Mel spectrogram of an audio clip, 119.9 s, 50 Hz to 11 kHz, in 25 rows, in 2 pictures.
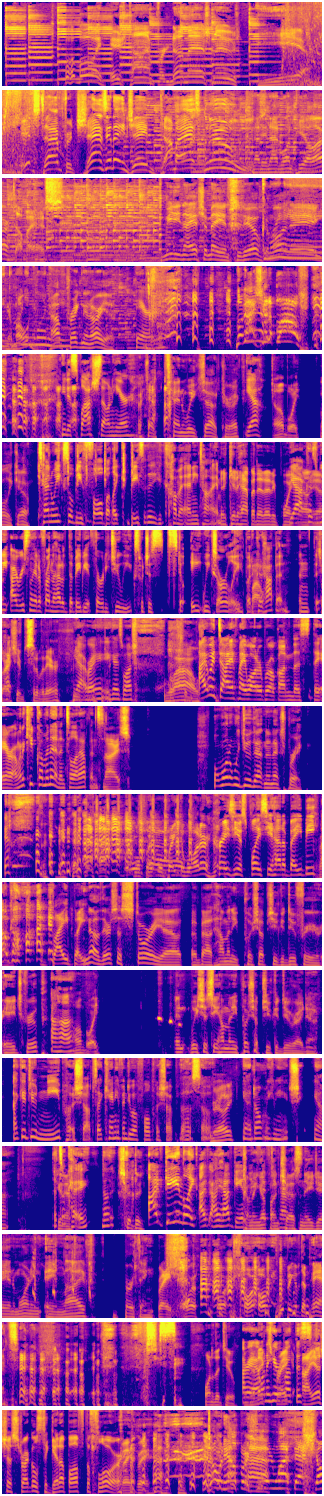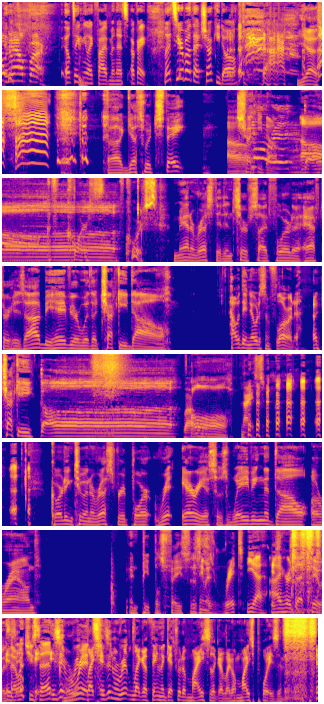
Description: The Tribe called in to share their favorite moments from Toad's Place shows they've attended over the last 50 years. (21:58) In Dumb Ass News, a man attempted a Guinness World Record by chewing on burning coal embers.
